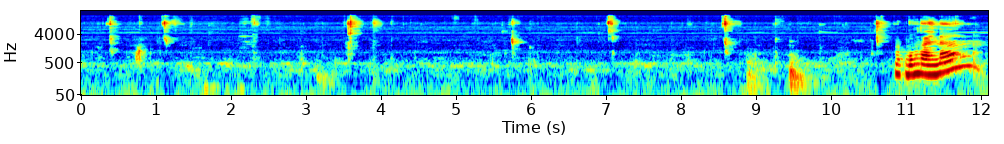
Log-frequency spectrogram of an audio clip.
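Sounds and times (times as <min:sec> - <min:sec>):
person chewing: 0:00.2 - 0:04.2, 0:05.6 - 0:06.1, 0:06.9 - 0:07.2, 0:08.1 - 0:09.4, 0:10.5 - 0:10.8.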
